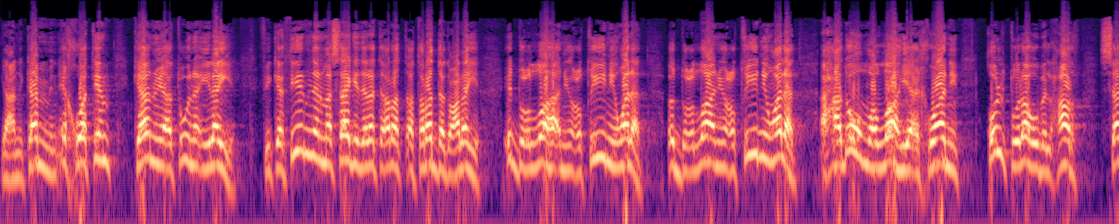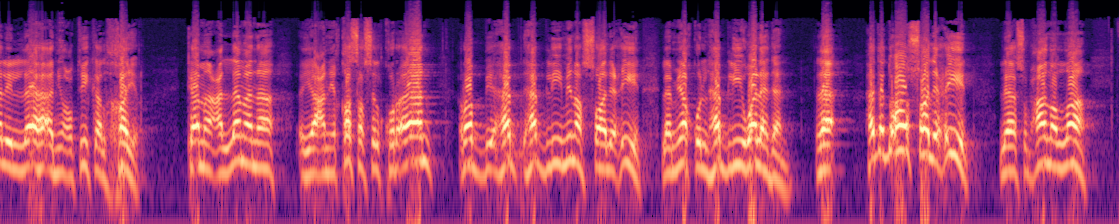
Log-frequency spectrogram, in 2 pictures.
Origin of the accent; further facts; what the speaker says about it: Egypt; طلعت من هدومها يعني بالمعنى العام عندنا في مصر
